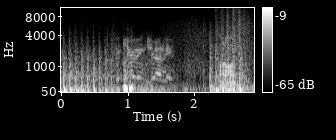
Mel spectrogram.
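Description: Automatic gunfire rattles out in rapid bursts in a Modern Warfare multiplayer match, including a VEL 46, with a fast burst at the start and another near the end, and short gaps of game noise between them.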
